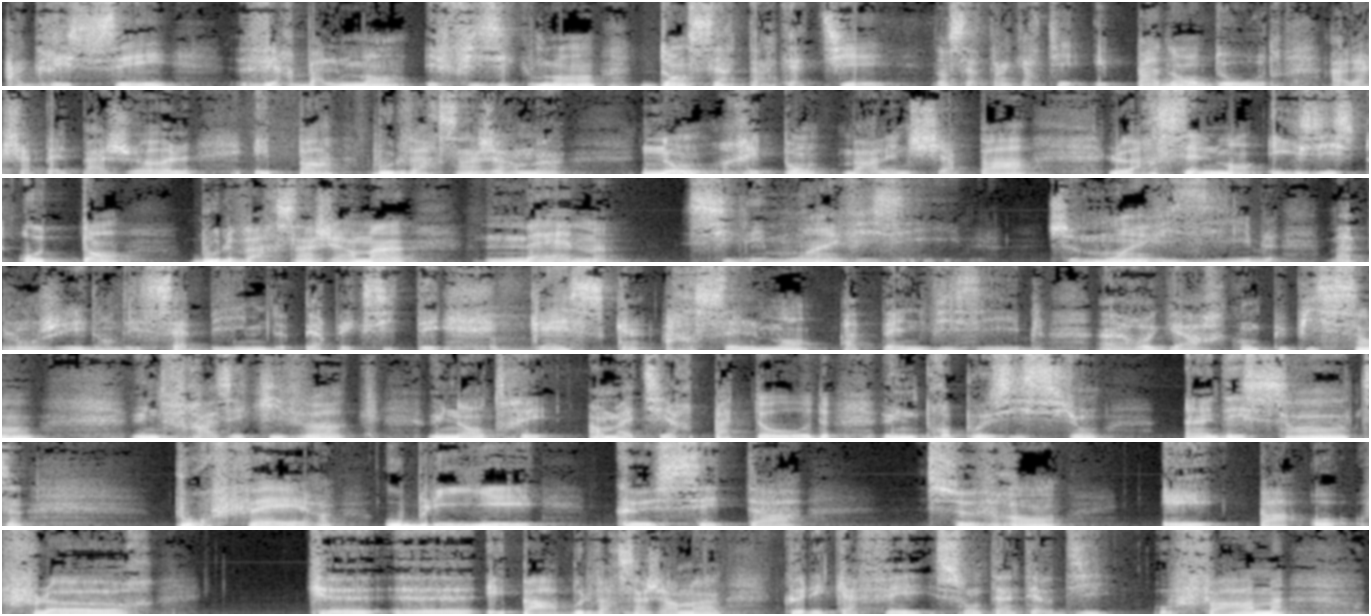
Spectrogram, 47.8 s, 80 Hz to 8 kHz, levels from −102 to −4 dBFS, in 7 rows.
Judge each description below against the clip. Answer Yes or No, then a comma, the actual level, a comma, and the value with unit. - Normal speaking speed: No, slow, 115 wpm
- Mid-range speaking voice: No, low, 100 Hz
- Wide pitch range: Yes, wide, 7.1 semitones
